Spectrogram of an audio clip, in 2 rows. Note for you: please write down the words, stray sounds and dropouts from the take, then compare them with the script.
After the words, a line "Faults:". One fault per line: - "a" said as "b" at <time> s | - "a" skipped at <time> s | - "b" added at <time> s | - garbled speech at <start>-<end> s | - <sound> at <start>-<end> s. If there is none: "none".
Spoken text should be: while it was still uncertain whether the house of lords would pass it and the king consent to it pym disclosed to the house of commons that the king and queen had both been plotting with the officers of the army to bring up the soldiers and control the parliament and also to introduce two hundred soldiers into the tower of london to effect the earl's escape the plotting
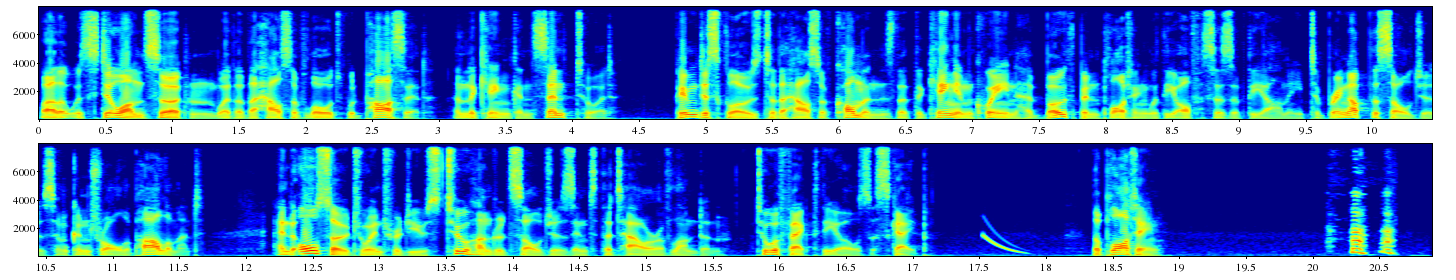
while it was still uncertain whether the house of lords would pass it and the king consent to it pym disclosed to the house of commons that the king and queen had both been plotting with the officers of the army to bring up the soldiers and control the parliament and also to introduce two hundred soldiers into the tower of london to effect the earl's escape the plotting
Faults:
- chirp at 17.5-17.9 s
- laugh at 20.1-20.7 s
